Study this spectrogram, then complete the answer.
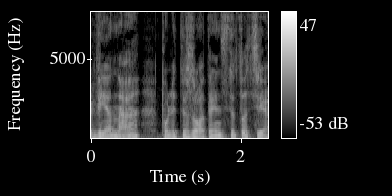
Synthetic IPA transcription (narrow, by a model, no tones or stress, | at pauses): ʋʲiɛnɐpɔlʲɪt̪ʲɪzuɔt̪ɐɪnʲsʲt̪ʲɪt̪ʊt̪sʲɪjɛ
